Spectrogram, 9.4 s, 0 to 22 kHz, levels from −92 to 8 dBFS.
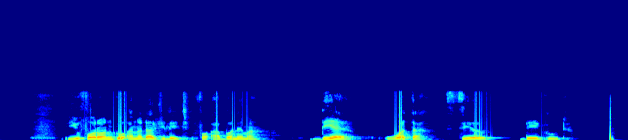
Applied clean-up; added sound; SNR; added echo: none; none; none; none.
